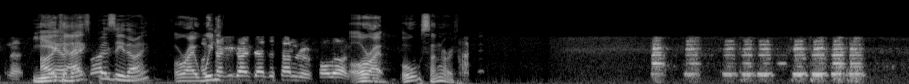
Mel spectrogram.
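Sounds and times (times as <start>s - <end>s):
speech: 0.1s - 4.8s
car horn beeps: 6.5s - 8.7s.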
